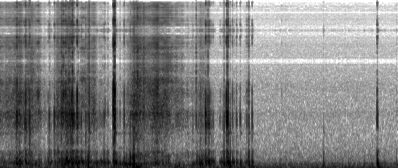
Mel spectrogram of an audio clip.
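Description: Camera handling noise: fingers rubbing and knocking on the camera and its microphone, making a run of scratchy, crackling scrapes with a sharp knock before two seconds in. It eases off into a lull, with one more click near the end.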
